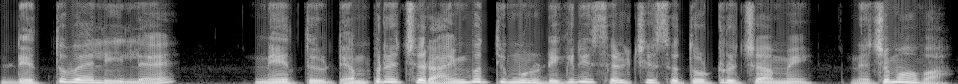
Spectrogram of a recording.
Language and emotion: Tamil, surprised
